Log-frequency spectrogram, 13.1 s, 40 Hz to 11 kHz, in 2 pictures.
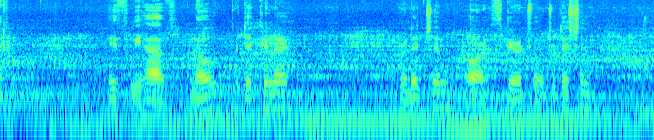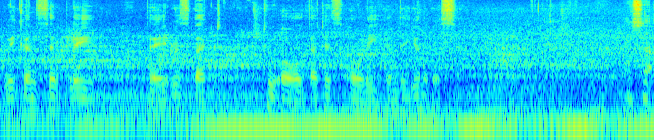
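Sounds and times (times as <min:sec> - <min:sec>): low steady rumble: 0:00.0 - 0:13.0.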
